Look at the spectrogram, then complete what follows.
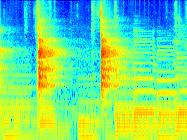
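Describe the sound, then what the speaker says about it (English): Kitchen knife cutting the stem end off a tomato for fresh salsa on a cutting board, two distinct close chops about half a second apart over a low background hum, no talking. "we're gonna cut the bottom off there, the stem end."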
